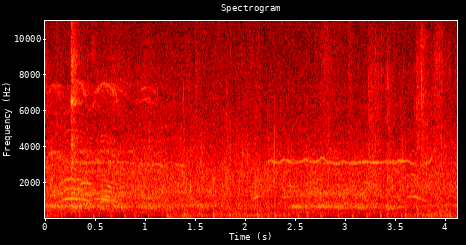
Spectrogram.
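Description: Football stadium pitch-side sound: a small crowd and distant shouting voices over the quick thuds of players running on the grass, with a faint high whistle held for about a second and a half from about two seconds in.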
